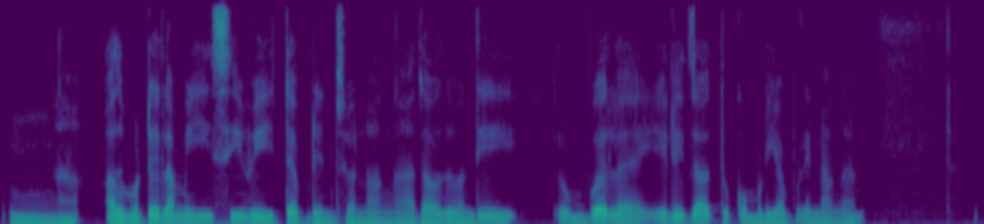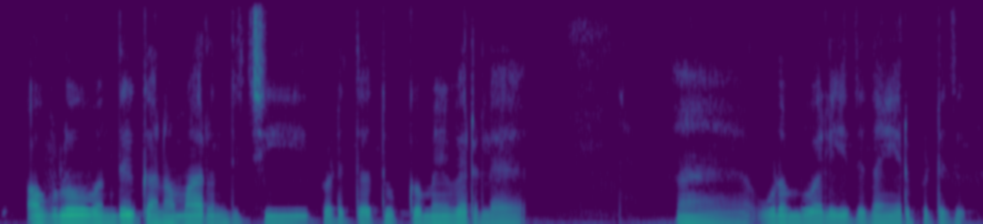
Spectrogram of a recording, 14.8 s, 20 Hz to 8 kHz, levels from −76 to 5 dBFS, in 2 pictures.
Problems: constant background noise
